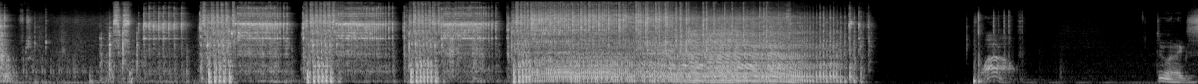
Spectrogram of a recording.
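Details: Homelite XL-123 chainsaw after swapping the ignition coil: harsh high two-stroke buzz that keeps cutting out for split seconds, then dies completely; intermittent misfire persists, cause unconfirmed.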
